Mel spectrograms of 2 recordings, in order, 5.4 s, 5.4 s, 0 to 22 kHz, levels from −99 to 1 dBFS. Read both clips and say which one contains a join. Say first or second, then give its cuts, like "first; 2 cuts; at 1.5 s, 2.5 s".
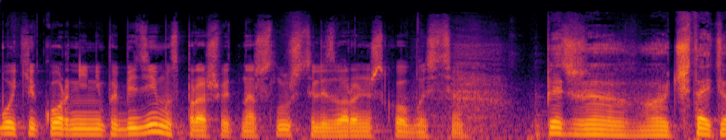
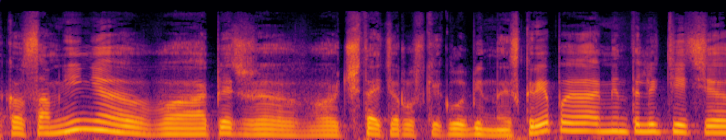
first; 1 cut; at 4.0 s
